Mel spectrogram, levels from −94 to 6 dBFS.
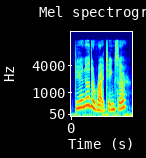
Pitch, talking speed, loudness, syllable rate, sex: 250 Hz, 295 wpm, -15 LUFS, 6.7 syllables/s, female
